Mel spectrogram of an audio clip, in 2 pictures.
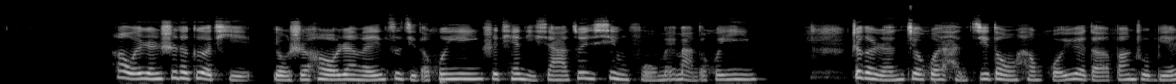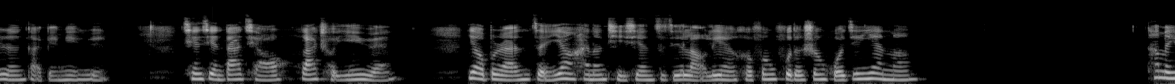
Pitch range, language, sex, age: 210-250 Hz, Chinese, female, 10-29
